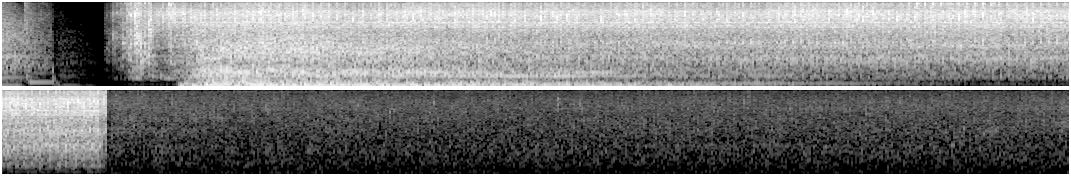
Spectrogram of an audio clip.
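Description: Closing sting of a TV show's end credits: a loud deep boom with a rushing noise about a second in, fading over a few seconds into a low steady hum that cuts off suddenly about six seconds in, then near silence.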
